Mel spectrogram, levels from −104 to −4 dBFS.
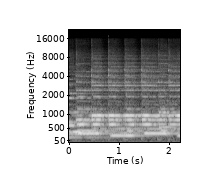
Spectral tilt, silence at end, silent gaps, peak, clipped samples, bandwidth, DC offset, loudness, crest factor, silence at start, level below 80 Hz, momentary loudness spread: -5 dB/octave; 0 s; none; -6 dBFS; under 0.1%; 9.8 kHz; under 0.1%; -20 LUFS; 14 dB; 0 s; -70 dBFS; 2 LU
